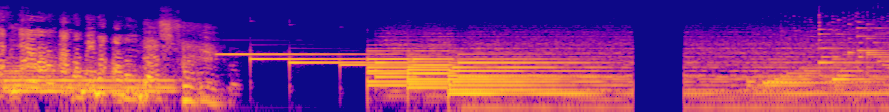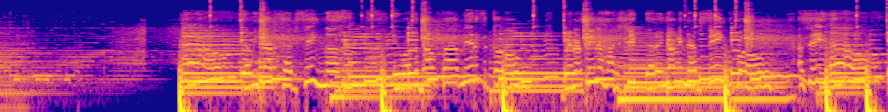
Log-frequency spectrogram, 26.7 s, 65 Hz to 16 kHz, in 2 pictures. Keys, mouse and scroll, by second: 3.5 shift+middle click, 4.3-7.0 drag, 5.9 ctrl+p, 7.0 middle click, 8.0 click, 8.1 middle click, 8.4 click, 8.5-10.9 shift+middle drag, 9.0 shift+d, 9.4 ctrl+a, 10.9 click, 10.9 middle click, 11.4-12.8 drag, 12.2 a, 12.8 middle click, 12.8-26.6 drag, 13.4 a.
